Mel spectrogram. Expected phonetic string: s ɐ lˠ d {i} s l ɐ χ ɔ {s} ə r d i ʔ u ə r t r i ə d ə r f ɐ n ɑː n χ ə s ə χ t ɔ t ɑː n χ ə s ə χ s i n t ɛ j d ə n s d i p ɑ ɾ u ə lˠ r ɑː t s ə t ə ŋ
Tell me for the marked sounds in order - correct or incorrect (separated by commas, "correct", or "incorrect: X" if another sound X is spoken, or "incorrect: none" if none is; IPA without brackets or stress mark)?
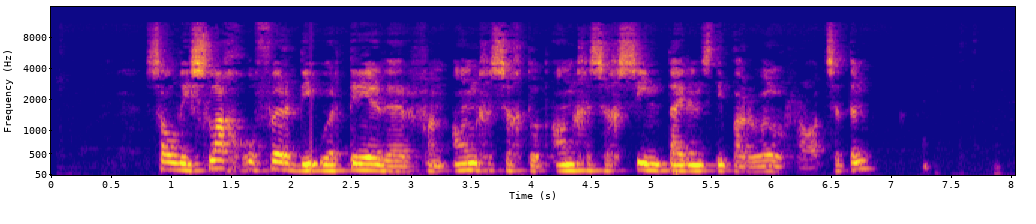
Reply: correct, incorrect: f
